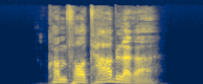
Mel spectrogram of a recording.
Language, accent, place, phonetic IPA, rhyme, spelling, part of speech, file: German, Germany, Berlin, [kɔmfɔʁˈtaːbləʁɐ], -aːbləʁɐ, komfortablerer, adjective, De-komfortablerer.ogg
- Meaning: inflection of komfortabel: 1. strong/mixed nominative masculine singular comparative degree 2. strong genitive/dative feminine singular comparative degree 3. strong genitive plural comparative degree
